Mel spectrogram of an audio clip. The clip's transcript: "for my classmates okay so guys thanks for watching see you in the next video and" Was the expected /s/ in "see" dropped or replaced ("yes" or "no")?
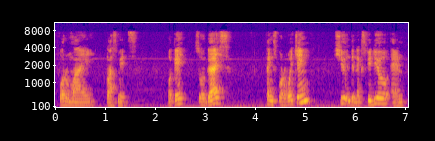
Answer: yes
